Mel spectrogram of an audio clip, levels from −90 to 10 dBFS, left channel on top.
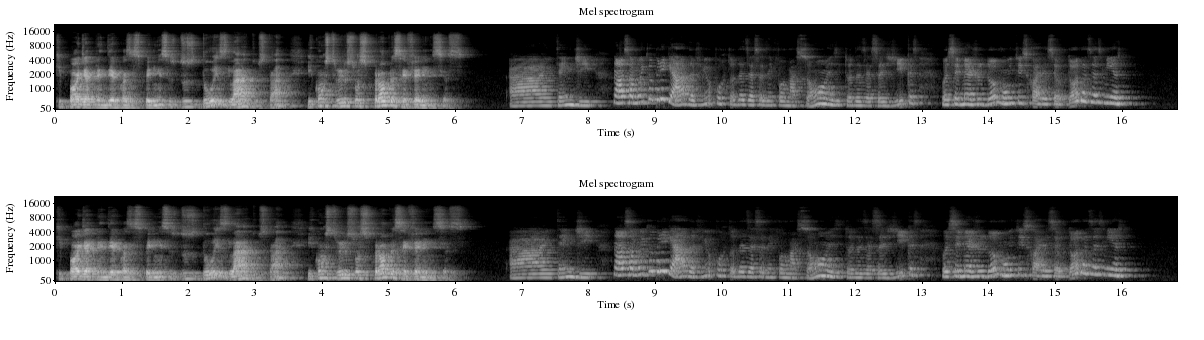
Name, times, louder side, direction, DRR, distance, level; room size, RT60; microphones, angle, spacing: voice 1, 0.0-3.4 3.8-6.1, left 2 dB, 80° left, 4 dB, 1.0 m, -21 dB
voice 2, 6.8-8.0 8.4-16.0, left 1 dB, 50° left, 0 dB, 0.6 m, -29 dB
7.2 x 2.6 x 5.5 m, 0.70 s
head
